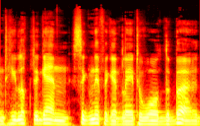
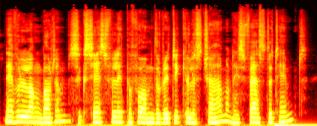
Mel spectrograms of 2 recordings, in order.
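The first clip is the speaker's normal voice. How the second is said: higher-pitched questioning professor; higher voice with an inquiring lift; lightly voiced professor questioning; 6 semitones higher than usual. A narrator's reading. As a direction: put it as a probing question, pitched up.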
